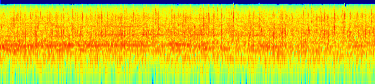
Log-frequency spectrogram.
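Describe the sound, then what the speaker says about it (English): An arena audience applauds at a robotics championship awards ceremony, broad continuous clapping with some crowd noise, steady and full throughout with no break. "all of you kids deserve a round of applause for all the hard work you have"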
